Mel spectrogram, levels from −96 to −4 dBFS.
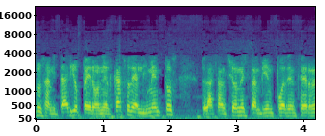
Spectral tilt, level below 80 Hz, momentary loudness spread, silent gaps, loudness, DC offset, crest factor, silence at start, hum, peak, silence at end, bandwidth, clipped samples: -7.5 dB/octave; -40 dBFS; 4 LU; none; -17 LUFS; under 0.1%; 14 dB; 0 s; none; -2 dBFS; 0 s; 7.2 kHz; under 0.1%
